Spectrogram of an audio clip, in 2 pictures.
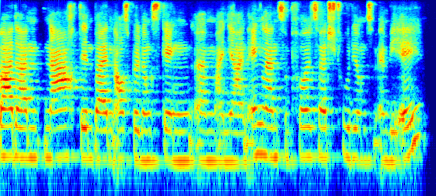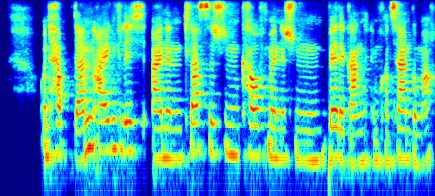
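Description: A woman talks at a fairly slow pace in a medium pitch with fairly even intonation. Hers is a plain, everyday voice. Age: 30s. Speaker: corporate manager. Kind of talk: interview.

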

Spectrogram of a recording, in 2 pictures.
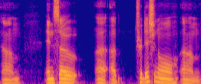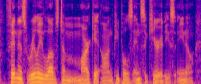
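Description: Recorded very cleanly against a silent background, a man with a Texan accent speaks in a medium pitch with ordinary pitch variation. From Texas. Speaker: fitness center director. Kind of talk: casual interview.

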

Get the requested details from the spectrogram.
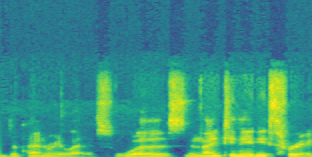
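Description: The man has an American accent and a dark, mellow tone. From New Jersey. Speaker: podcast host. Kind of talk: interview.

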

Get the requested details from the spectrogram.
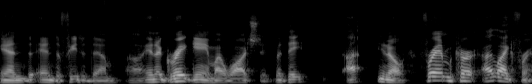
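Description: Lively intonation carries this voice in an American accent at a moderate pace. The recording is very clean, with a silent background. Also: man. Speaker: radio host. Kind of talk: casual sports talk radio banter. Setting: radio studio. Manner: energetic, amped up.

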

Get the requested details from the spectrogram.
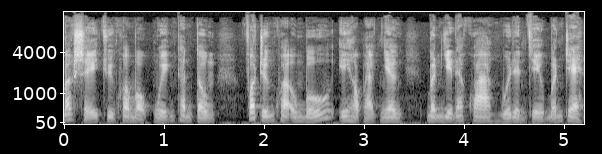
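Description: Very fast speech from a man at medium pitch, dry and close with no echo, on a very clean recording with a silent background. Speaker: radio host. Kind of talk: scripted narration. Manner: formal.

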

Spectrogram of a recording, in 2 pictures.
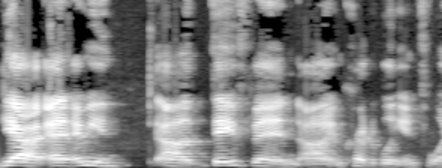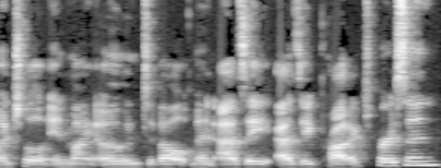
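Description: This is a plain, everyday voice with an American accent, moving at a fairly quick pace. The intonation is fairly even, and there are hardly any pauses. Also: woman, medium pitch for a woman. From Massachusetts, US. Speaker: product manager. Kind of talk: casual interview chat.

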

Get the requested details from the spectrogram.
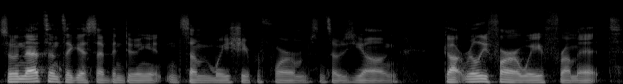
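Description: Against a silent background in a very clean recording, a man with an ordinary speaking voice and fairly low pitch talks at a fairly quick pace with fairly even intonation. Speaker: podcast co-host. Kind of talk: casual chat. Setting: home studio. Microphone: new recording gear.

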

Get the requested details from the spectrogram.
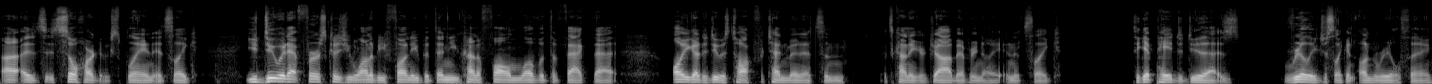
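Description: A man with an American accent talks very fast, his fairly low voice keeping a fairly even intonation. The sound is dry and close with no echo, a very clean recording over a silent background. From Connecticut. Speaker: student stand-up comedian. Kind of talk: casual chat. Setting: radio studio.

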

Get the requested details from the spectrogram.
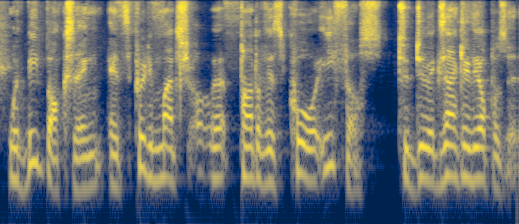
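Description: A man talks at a moderate pace in a dark, mellow tone. His pitch variation is ordinary. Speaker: professor. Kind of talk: interview.

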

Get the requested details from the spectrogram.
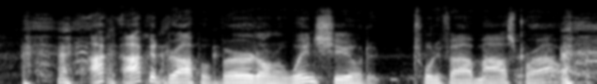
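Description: A Southern US accent marks this man's speech. His voice sits fairly high. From US South. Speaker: author and storyteller. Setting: studio.

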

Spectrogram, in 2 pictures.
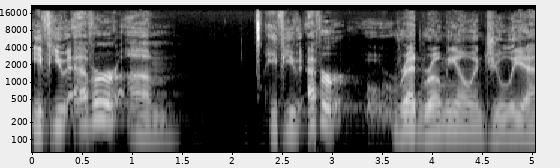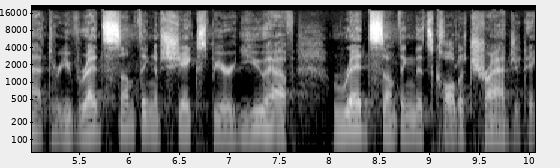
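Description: A man speaks in a normal speaking voice, medium in pitch, with ordinary pitch variation. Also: moderate pace. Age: 40s. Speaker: pastor. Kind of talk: sermon. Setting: church.

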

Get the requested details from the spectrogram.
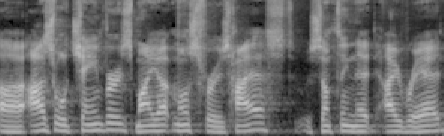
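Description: With an ordinary speaking voice, a man talks at a fairly slow pace in a fairly high pitch. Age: 60s. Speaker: pastor and teacher. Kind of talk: lecture. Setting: stage with audience.

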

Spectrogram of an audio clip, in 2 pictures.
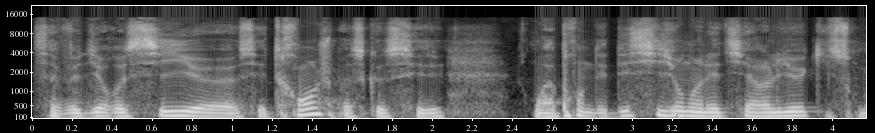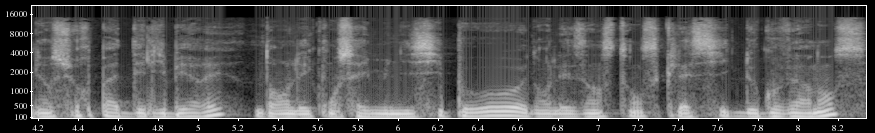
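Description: Moving at a fairly quick pace, a man speaks at medium pitch with ordinary pitch variation and a dark, mellow tone. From France, Vosges. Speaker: co-founder of a collective intelligence firm. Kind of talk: panel discussion. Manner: hesitant.

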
